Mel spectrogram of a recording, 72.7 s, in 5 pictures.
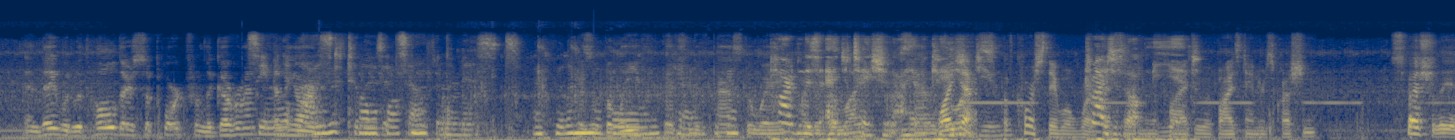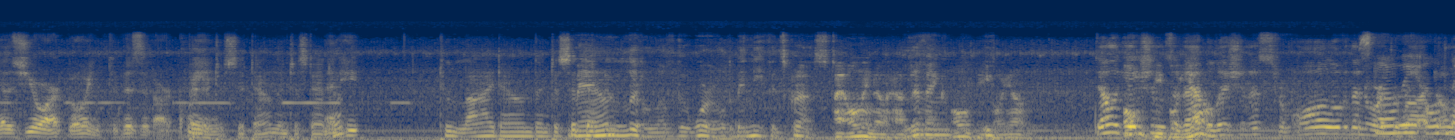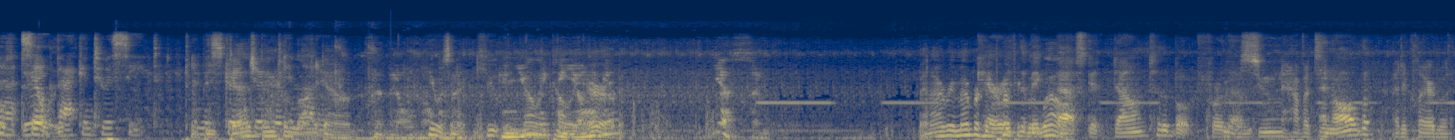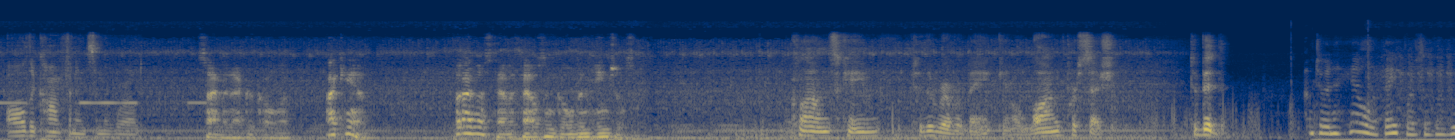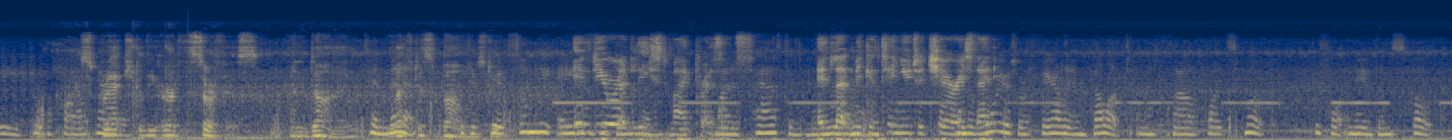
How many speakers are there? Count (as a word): ten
